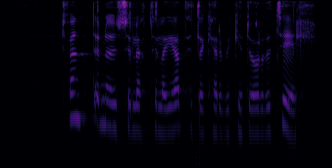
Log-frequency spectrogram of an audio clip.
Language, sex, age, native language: Icelandic, female, 40-49, Icelandic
